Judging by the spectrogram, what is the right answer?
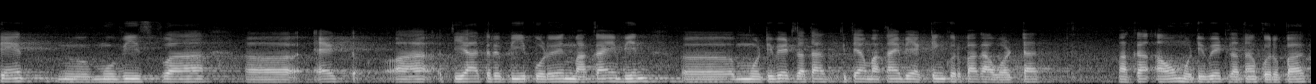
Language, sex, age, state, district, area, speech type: Goan Konkani, male, 18-30, Goa, Quepem, rural, spontaneous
